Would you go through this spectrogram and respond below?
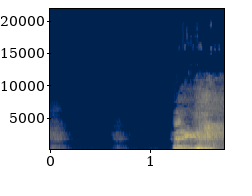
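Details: Morning allergy sneezing on waking with a tickly nose: a faint breath-in and catch, then one loud explosive voiced sneeze.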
